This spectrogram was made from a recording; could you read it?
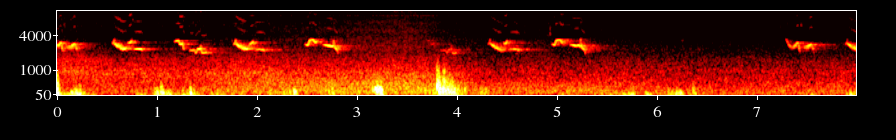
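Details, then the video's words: Female Northern Cardinal sings briskly in strong wind, a series of clear, down-slurred whistles, about two per second, over heavy gusting wind. "The Female Northern Cardinal Singing Briskly in the Strong Wind 北美红雀不畏狂风引颈高歌"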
